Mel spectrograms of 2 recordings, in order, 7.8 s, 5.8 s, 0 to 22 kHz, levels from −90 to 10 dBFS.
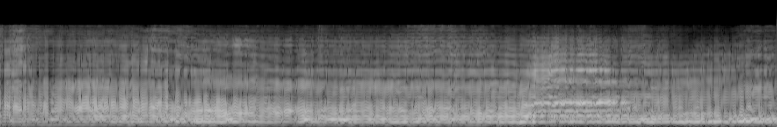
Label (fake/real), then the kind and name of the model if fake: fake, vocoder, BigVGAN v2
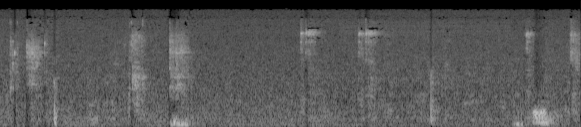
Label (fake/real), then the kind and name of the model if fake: real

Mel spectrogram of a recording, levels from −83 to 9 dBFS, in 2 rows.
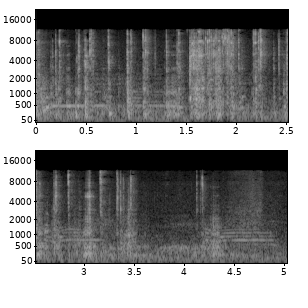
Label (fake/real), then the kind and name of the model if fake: real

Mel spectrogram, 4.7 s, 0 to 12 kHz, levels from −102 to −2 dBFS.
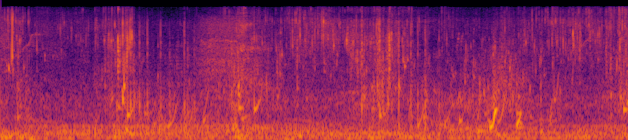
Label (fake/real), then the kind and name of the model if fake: real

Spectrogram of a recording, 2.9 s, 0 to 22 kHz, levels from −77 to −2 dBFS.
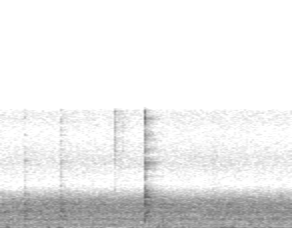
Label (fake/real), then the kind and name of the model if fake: real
